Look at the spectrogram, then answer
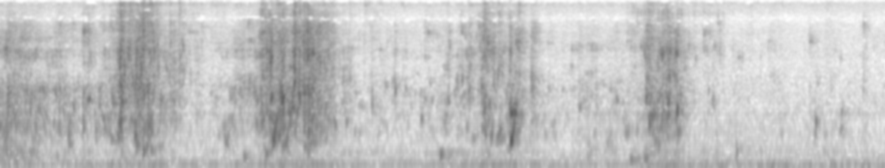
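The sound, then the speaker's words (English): Small lake waves lap and splash against rock on the shore of Kitchigami, the big lake, in uneven surges, each wash breaking with a soft hiss, over a low steady rumble of open water. “So much wisdom held in the sounds of the waves.”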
